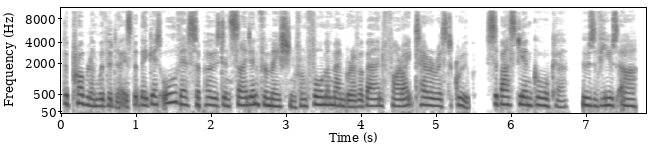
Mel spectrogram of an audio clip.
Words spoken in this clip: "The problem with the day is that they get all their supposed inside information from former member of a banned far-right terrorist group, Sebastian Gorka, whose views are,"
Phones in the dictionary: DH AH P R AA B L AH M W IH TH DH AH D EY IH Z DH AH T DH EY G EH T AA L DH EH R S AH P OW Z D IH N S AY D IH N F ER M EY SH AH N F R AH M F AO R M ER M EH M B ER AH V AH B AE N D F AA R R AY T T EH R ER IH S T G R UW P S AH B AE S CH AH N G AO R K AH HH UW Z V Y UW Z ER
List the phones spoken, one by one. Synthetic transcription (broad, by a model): DH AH P R AA B L AH M W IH DH AH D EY IH Z DH AH T DH EY G EH T AA L DH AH R S AH P OW Z D IH N S AY D IH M F ER M EY SH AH N F R AH M F AO R M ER M EH M B ER AH V AH B AE N D F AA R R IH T T EH R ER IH S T G R UW P S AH B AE S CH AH N G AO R K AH HH UW Z V Y UW Z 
